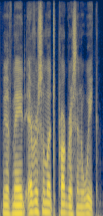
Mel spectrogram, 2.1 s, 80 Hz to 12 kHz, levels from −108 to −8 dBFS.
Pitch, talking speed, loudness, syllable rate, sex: 125 Hz, 290 wpm, -16 LUFS, 6.7 syllables/s, male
